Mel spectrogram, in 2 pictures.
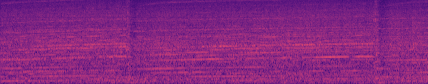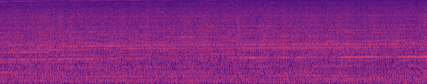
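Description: A race car engine roars loudly, climbing in pitch as it speeds up.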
